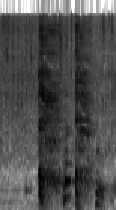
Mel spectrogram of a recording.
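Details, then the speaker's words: Two short, harsh coughs from a person in a household where the family is sick with coughs, with kitchen sizzling behind them; cough. "May mga sakit pa po ang tao dito. Grabe, inuubo po kami. Naawa ako ng family ko. Narinig niyo po, inuubo rin yung ano ko."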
